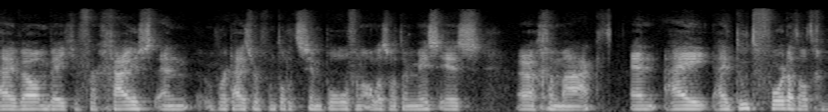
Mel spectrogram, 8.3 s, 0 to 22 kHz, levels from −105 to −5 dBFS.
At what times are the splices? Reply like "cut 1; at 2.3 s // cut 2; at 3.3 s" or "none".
none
